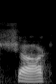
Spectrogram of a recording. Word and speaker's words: Schoch: And so, people know, my name is Shock, and the last name is spelled S C H O C.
